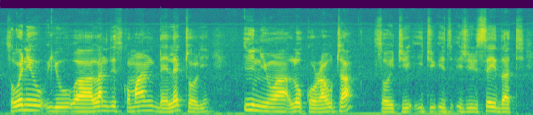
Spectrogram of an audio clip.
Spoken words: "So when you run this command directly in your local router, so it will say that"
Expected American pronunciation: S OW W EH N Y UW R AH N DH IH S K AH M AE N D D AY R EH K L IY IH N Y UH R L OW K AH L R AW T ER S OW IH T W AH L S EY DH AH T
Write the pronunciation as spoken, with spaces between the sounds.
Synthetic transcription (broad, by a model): S OW W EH N Y UW L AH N DH IH S K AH M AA N D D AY L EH K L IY IH N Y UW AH L OW K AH R AW T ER S OW IH T W AH L S EY DH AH T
